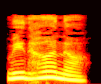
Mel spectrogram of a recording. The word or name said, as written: ವೇದನ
